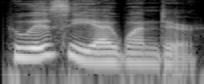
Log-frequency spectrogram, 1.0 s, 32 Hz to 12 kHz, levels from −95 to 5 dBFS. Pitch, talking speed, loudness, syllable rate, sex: 180 Hz, 295 wpm, -17 LUFS, 6.6 syllables/s, female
